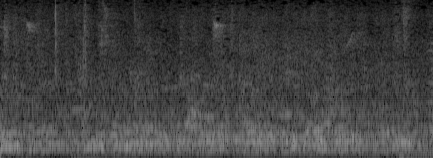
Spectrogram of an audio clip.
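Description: Open-air market ambience: a steady murmur of background voices with birds calling, including two short high chirps, one near the start and one about two seconds in.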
